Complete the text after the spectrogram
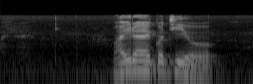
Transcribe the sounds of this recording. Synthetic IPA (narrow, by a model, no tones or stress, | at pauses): ɾʌeko̥t̪ʰi̥o | bʱʌjɾʌɦekot̪ʰijo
